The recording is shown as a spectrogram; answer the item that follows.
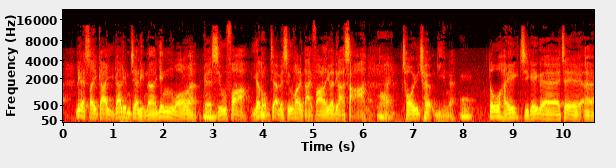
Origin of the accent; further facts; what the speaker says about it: Hong Kong; 我香港人投完之后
